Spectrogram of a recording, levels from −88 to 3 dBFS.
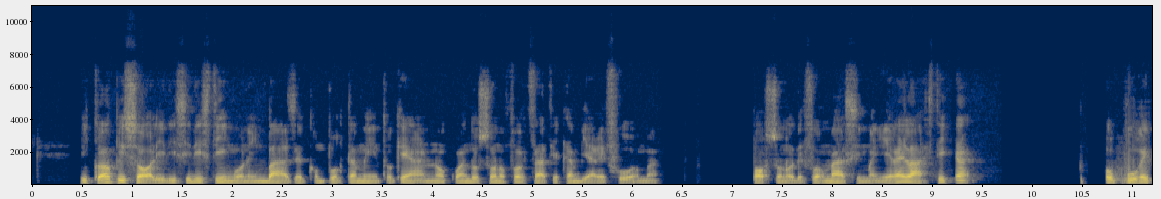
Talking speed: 125 wpm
